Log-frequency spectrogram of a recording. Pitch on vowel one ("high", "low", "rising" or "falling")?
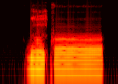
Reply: falling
